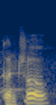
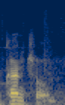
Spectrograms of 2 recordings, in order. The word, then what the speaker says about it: control: No, porque la expresión es lose control, porque control, con el acento en la segunda O, es un sustantivo. Control, con el acento en la primera O, es el verbo. To control y control.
